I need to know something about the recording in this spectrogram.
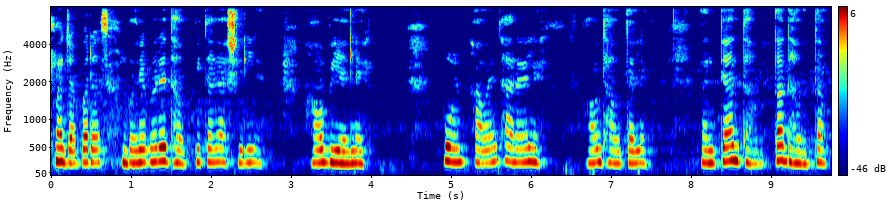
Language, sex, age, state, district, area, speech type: Goan Konkani, female, 18-30, Goa, Tiswadi, rural, spontaneous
